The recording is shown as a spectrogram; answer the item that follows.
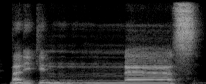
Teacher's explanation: Dan kemudian huruf sin itu hendaklah dihamas dan safir, hukumnya iaitu hamas dan safir, maka kita baca dia berangin dan berdesir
